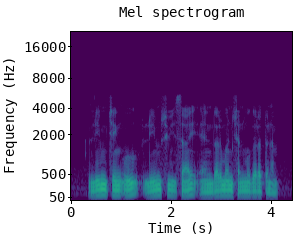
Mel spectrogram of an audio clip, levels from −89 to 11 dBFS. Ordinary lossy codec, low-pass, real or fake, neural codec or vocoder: none; 5.4 kHz; real; none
